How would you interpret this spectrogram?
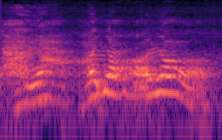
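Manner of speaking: high, soft hi-ya chops; mock karate cries. Narrator acts out guards whipping prisoners, mock karate cries. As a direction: imitate the guards' belt blows with silly cries.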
